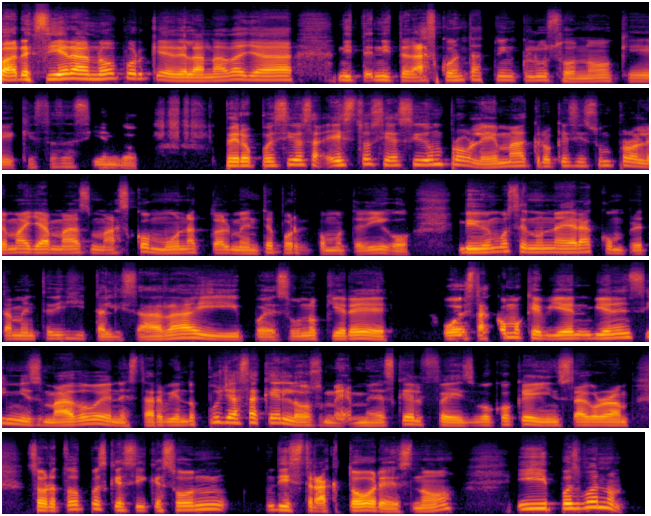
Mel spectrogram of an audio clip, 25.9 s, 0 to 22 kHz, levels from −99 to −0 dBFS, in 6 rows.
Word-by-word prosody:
pareciera, 180 +5 +10
¿no?, 185 +3 +2
porque 195 -8 -1
de 125 0 +4
la 120 0 +5
nada 135 +7 +1
ya, 150 0 +4 0.3
ni 140 -1 -3
te - - -7
ni 145 -1 -2
te 130 - -4
das 120 -1 +3
cuenta 145 +2 -5
tú 145 - -11
incluso, 135 -5 -7
¿no?, 110 +3 -6
que 110 -4 -9
que - - -20
estás 115 +3 -20
haciendo. 100 -7 -9 0.6
Pero, 155 0 +5
pues 160 0 -2
sí, 195 - +1
o - - +3
sea, - - -2
esto 180 +5 -1
sí 200 -3 -4
ha 175 - -2
sido 190 +1 -1
un 205 +1 -5
problema, 145 - -1
creo 135 -2 -7
que 155 - -8
sí, 150 - -11
es 145 +2 -10
un 165 0 -11
problema 135 -5 -1
ya 125 -1 +3
más 125 +1 -2
más 110 -1 -6
común 125 -4 -3
actualmente, 115 -2 -5
porque, 125 -4 -8
como 105 0 -9
te - - -11
digo, 110 -4 -5 0.3
vivimos 140 +6 0
en 145 -3 -1
una 140 -1 -2
era 145 +2 +3
completamente 115 0 -8
digitalizada, 130 +2 0
y 105 -7 -2
pues, 95 +1 -5
uno 115 +3 -5
quiere, 115 -1 +1 0.3
o 125 +1 +3
está 125 - 0
como 165 0 -1
que 135 - +2
bien 130 +2 +2
bien 140 +2 +3
ensimismado 140 - 0
en 110 - 0
estar 110 +3 -3
viendo, 115 +3 -4
pues, 215 0 -8
ya 190 - +5
sea 205 +2 +3
que 190 0 -2
los 110 -6 0
memes, 100 +1 -5
que 145 - 0
el 130 - -3
Facebook, 105 +1 -3
que 140 - +2
Instagram, 110 -1 +1 0.3
sobre 135 -2 +3
todo, 170 +4 -1
pues, 185 0 -4
que 140 - +1
sí, 135 0 -4
que 130 - -4
son 165 +6 0 0.2
distractores, 135 -6 +4
¿no?, 110 - -2 0.4
y 195 +3 +2
pues, 200 0 +4
bueno, 235 -2 +2
130 Hz, 205 wpm, -25 LUFS, 115-155 Hz, 0.6 s, pareciera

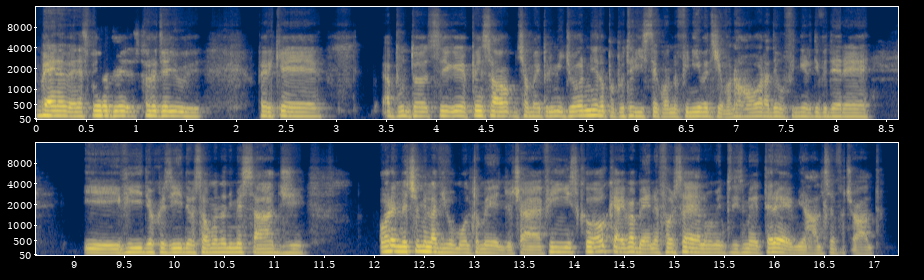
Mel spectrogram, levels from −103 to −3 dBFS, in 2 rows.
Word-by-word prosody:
Bene, 150 -1 +7
bene, 135 -1 +2
spero 150 +3 +4
ti 150 -1 +2
spero 150 +2 +1
ti 150 - 0
aiuti. 135 -3 0 0.5
Perché, 135 -2 -1 0.5
appunto 140 0 -3
se 145 +1 -2
che 145 0 +1
pensavo, 145 -1 +2
diciamo, 135 +2 -4
ai 130 - -3
primi 140 +1 -1
giorni 150 +4 +3
ero 155 -2 +3
proprio 130 -3 -5
triste 130 0 -2
quando 120 0 -4
finiva, 135 +1 0
e - - +2
dicevo: 125 -5 -4
"No, 125 +2 -5
ora 130 +1 -2
devo 130 -1 -3
finire 125 +1 -6
di 130 - -5
vedere 125 -1 -4 0.7
i 120 -1 +1
i 120 - +1
video 130 +1 +2
così, 130 0 +1
devo 130 -1 -1
stavo 125 0 0
mandando 135 0 +1
i - - 0
messaggi." 120 -3 -2 0.7
Ora 160 +3 +7
invece 155 0 +5
me 160 - +7
la 145 - +7
vivo 130 -1 -1
molto 120 -1 -3
meglio, 115 -4 -3
cioè, 105 -1 -2
finisco: 145 +2 -1
"Okay 155 -4 +1
va 150 0 +2
bene, 125 0 -1
forse 140 +3 -1
è 135 -2 +3
il 125 - 0
momento 120 -1 -5
di 120 - -5
smettere;" 125 0 +1
mi 105 +1 -3
alzo 100 +3 -7
e - - -12
faccio 100 -2 -9
altro. 95 0 -10
130 Hz, 210 wpm, -23 LUFS, 120-145 Hz, 0.7 s, Bene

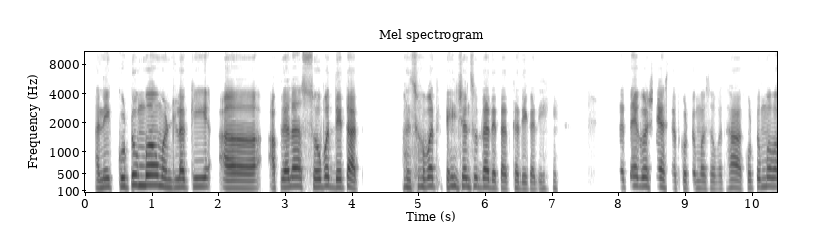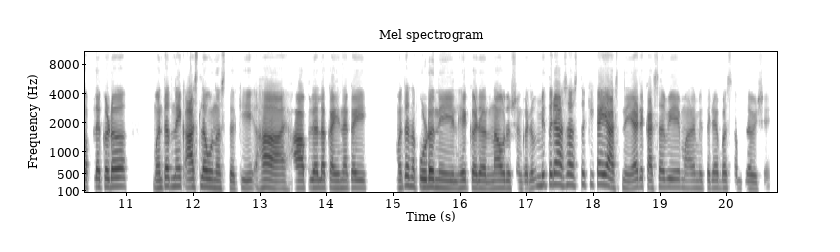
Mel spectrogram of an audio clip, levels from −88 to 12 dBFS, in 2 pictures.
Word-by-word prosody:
आणि 185 +3 0
कुटुंब 225 +3 +3
म्हटलं 195 -5 +5
की 200 +1 -1
अ, 205 -3 -5 0.6
आपल्याला 185 +5 +2
सोबत 195 +2 -1
देतात 185 0 +3 0.7
अन् 190 -1 -4
सोबत 205 +2 -2
टेन्शन 205 +1 -2
सुद्धा 195 0 +1
देतात 165 -2 -3
कधी-कधी. 155 -1 -8 1.1
तर - - -5
त्या 220 - 0
गोष्टी 205 0 -1
असतात 165 -3 -7
कुटुंबासोबत. 160 -1 -10
हां, 175 -1 -1
कुटुंब 190 +5 -7
आपल्याकडं 200 +1 +2 0.4
म्हणतात 180 +4 +1
ना 205 - -1
एक 210 - -2
आस - - -7
लावून 190 -3 +3
असतं 165 -1 -4
की 170 -1 -6
हां, 165 -2 +4
हा 165 +4 +4
आपल्याला 175 +1 +2
काही 170 -2 +1
ना 170 +1 -2
काही 175 -1 -2 0.5
म्हणतात 215 +6 -1
ना 200 - -2
पुढे 190 0 +6
नेईल, 170 -3 -3
हे 175 +1 0
करेल, 165 -2 0
नाव 170 +1 +1
रोशन 170 0 -8
करेल, 165 +2 -6
मित्र 235 +3 -2
असं 240 +1 +1
असतं 235 +2 -9
की 250 - -15
काही 245 -1 +5
आस 180 -5 +4
नाही. 165 -2 -7
"अरे 185 +3 +1
कसा 170 +2 -1
बी 190 0 -4
आहे. 185 - -4
माझा 170 -1 -8
मित्र 170 0 -11
आहे. 170 - -4
बस 170 0 -7
संपला 160 0 -9
विषय." 150 -1 -10
180 Hz, 175 wpm, -23 LUFS, 170-200 Hz, 1.1 s, पुढे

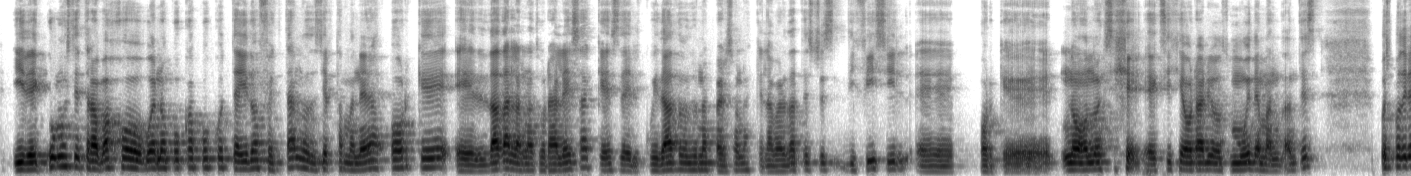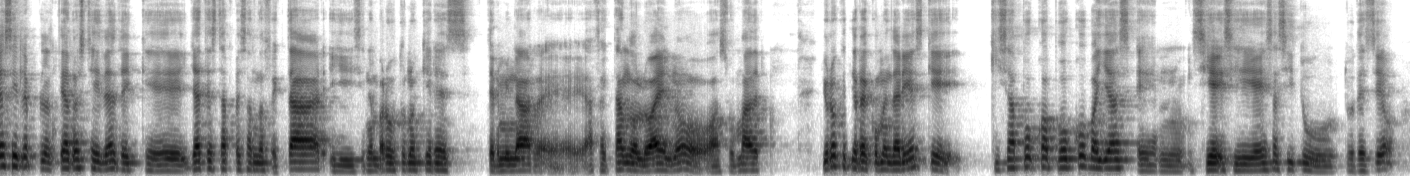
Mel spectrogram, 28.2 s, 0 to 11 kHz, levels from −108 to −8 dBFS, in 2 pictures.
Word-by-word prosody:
y 130 - +8
de 130 0 +5
cómo 180 +1 +6
este 190 -1 +1
trabajo, 160 0 +6
bueno, 160 +1 +4
poco 160 +1 -1
a 170 - -3
poco 165 0 -2
te 145 - 0
ha - - +3
ido 140 +3 +2
afectando 155 +3 -1
de 130 - -3
cierta 145 +1 -4
manera. 130 +5 +1
Porque, 165 +2 0
eh, 110 -1 +1
dada 130 +5 +6
la 130 -4 +3
naturaleza 120 +7 -1
que 115 - -2
es 115 0 -9
el 110 -1 -3
cuidado 125 +3 +2
de 125 - -1
una 125 0 -2
persona, 120 +3 -5
que 105 - -15
la 105 - -4
verdad 105 +5 -2
esto 130 0 -8
es 130 +1 -16
difícil, 290 - -5
eh, 100 0 -5 0.2
porque 105 0 -4
no 130 0 +6
no, 135 +1 +4
exige 135 -3 -3
exige 115 +4 -4
horarios 130 -1 +3
muy 130 +2 +4
demandantes, 125 +7 -2 0.6
pues, - - +1
podrías 185 +2 +2
irle 185 -1 +3
planteando 155 -2 -1
esta 160 0 -6
idea 140 +1 +1
de 125 -1 -4
que 110 -2 -2
ya 140 +1 +3
te - - -1
está 145 0 -2
empezando 135 -2 -4
a - - -5
afectar, 135 +1 +2
y, 105 -1 -5
sin 105 +2 -9
embargo, 120 +2 -1
tú 130 - -7
no 130 -1 0
quieres 125 -1 -4
terminar, 110 +1 +2
eh, - - -10
afectándolo 120 -4 +2
a 120 - +8
él, 115 -2 -1
¿no?, - - +3
o - - 0
a 100 - -3
su 110 - -12
madre. 120 0 +1 0.6
Yo 145 - 0
lo 195 - +2
que 185 - -4
te 155 - -1
recomendaría 135 0 +2
es 170 -1 -7
que, 135 - -5 0.2
quizá, 145 +5 -4
poco 180 0 -2
a 175 0 -2
poco 165 +3 0
vayas, 155 -1 +1
em, 105 -2 -8
si 125 +3 -1
e - - +2
si 115 -1 -2
es 125 +3 -2
así 135 0 -6
tu 100 -7 -6
tu 110 - -12
deseo, 110 +6 -5
130 Hz, 200 wpm, -20 LUFS, 120-155 Hz, 0.6 s, y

